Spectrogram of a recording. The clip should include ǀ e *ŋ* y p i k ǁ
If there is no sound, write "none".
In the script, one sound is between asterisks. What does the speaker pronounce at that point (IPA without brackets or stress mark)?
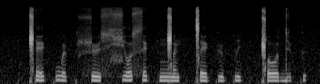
k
